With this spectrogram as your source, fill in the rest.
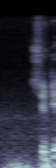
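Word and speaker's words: ث: তা সা খেয়াল রাখবেন সা বলার সময় আমাদের জিহ্বার একদম সামনের অংশ উপরের দাঁতের সাথে লাগাতে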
